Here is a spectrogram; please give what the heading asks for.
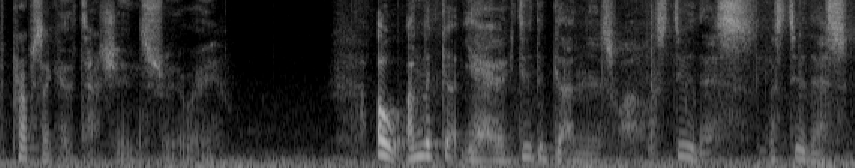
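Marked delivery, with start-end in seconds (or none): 0.1-1.4 quick whisper to himself; whispered aside. Real, not acted. Builder whispering a quick idea to himself. 3.1-5.7 quick quiet whisper; whispered aside. Real, not acted. Builder whispering plans to himself while working.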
